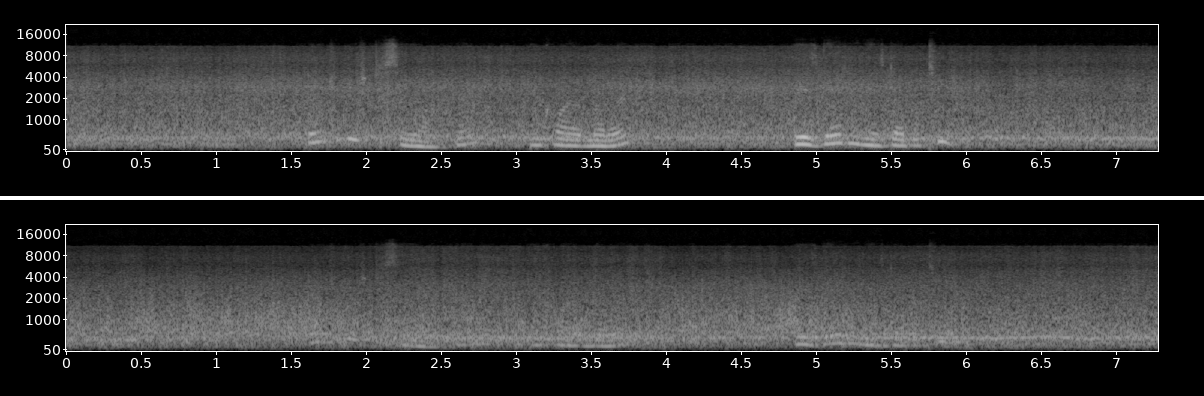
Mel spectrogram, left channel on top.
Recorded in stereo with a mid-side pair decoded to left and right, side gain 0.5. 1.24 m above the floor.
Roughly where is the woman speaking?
Ahead left.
